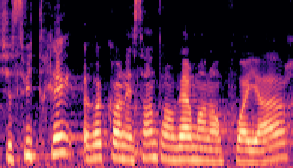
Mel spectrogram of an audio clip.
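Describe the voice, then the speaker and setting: Speech moves at a very slow pace in a Dutch accent, with ordinary pitch variation. Noticeable background noise runs underneath. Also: woman. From Belgium (Flemish). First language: Dutch (speaking French). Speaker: immigrant employee. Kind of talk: interview testimony.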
